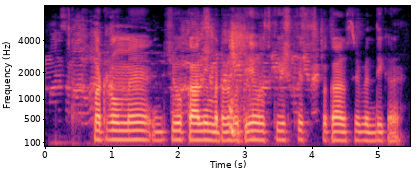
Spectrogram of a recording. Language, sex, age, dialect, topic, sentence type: Hindi, male, 18-24, Awadhi Bundeli, agriculture, question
